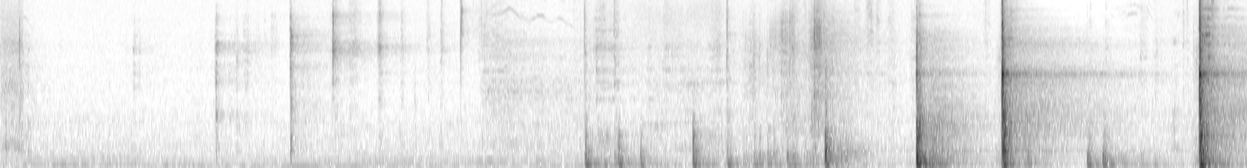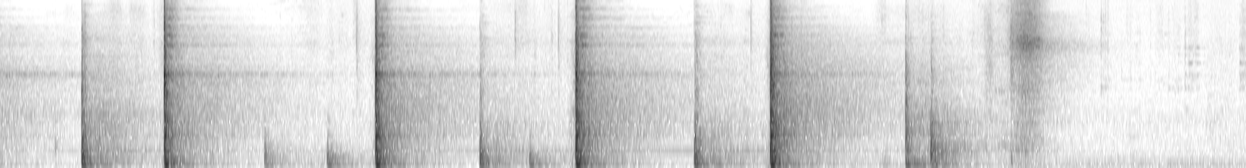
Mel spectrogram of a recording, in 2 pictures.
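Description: A block of wood struck again and again on the end of a hewing hatchet's wooden handle, driving the steel head down to seat it tightly. The knocks start light and grow into hard, sharp blows about one a second from about six seconds in, several with a short metallic ring.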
